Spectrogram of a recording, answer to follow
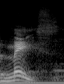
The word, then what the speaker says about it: mace: apple pie it's the mace now it's spelled just like mace m-a-c-e it is the outer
